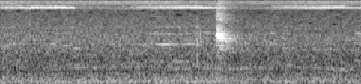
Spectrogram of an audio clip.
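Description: A steady low rumbling noise, with one sharp, short click about one and a half seconds in.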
